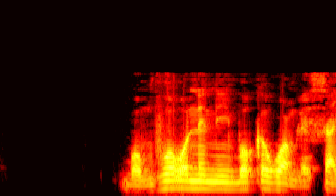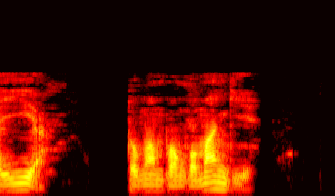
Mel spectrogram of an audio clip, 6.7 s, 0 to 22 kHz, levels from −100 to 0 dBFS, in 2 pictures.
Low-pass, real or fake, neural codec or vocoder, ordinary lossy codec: 5.4 kHz; real; none; MP3, 48 kbps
